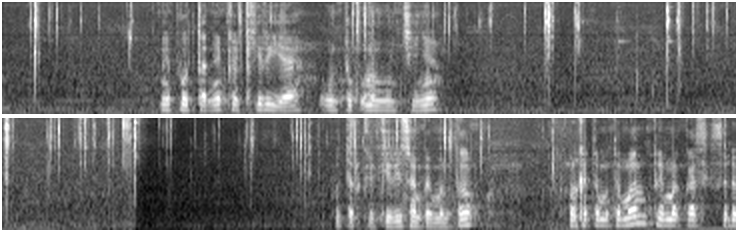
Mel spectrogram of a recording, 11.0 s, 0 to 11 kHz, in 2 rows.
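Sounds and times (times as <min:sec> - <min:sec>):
plastic parts clicking and scraping: 0:00.2 - 0:09.2.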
